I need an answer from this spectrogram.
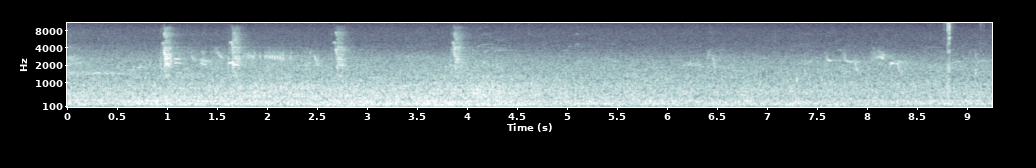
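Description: Quiet outdoor background with a few short, high bird chirps during the first four seconds, and a single sharp tick near the end.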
